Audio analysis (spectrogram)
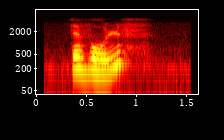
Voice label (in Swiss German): "wolf", alsace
